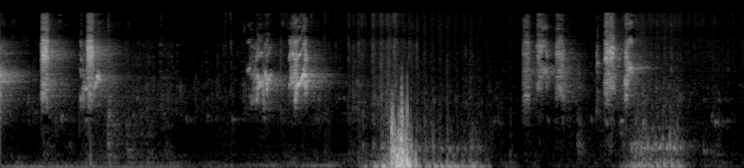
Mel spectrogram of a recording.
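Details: Budgerigars eating corn give short paired chirps at intervals, interrupted by one loud rustling thump in the middle.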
